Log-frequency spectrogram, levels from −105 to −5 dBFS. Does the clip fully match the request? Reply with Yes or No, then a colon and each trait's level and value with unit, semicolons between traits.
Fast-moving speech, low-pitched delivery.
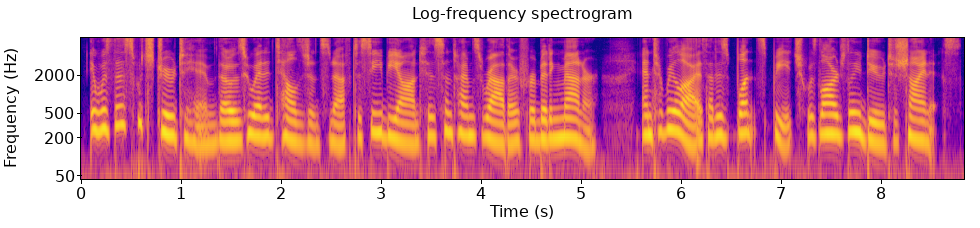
No: fast, 215 wpm; high, 205 Hz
